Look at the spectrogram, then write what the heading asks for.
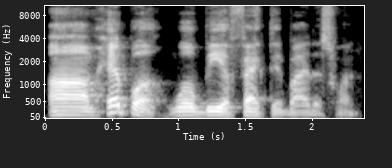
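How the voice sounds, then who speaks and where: Guy with a lowish voice stumbling through a panel intro, dry close sound. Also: very animated, a bit bright, no room sound. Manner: halting, many fillers and restarts. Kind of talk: casual online panel chat.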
